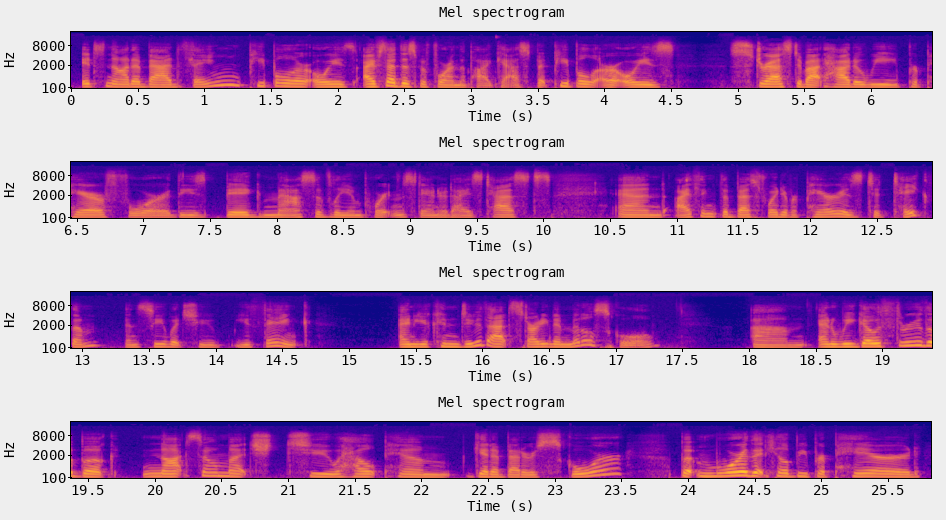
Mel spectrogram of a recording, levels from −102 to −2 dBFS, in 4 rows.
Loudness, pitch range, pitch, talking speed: -31 LUFS, 155-190 Hz, 170 Hz, 185 wpm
